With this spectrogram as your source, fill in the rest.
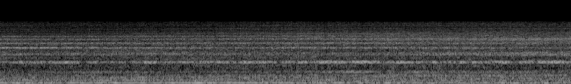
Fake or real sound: fake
